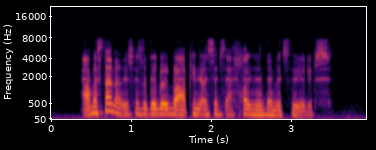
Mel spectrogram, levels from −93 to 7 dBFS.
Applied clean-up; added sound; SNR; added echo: neural diffusion model UNIVERSE++.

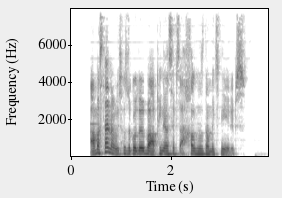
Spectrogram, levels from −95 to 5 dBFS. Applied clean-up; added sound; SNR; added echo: neural mask model DeepFilterNet 3.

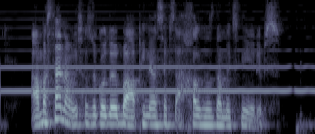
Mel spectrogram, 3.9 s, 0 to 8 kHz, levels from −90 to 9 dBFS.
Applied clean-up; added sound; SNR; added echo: none; Wind instrument, woodwind instrument; 11 dB; none.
